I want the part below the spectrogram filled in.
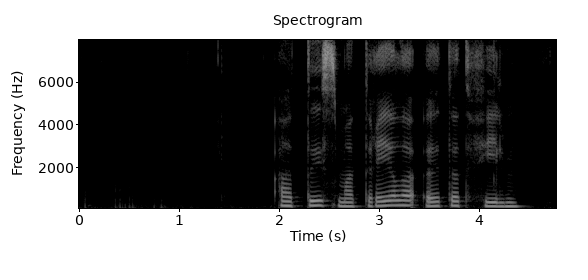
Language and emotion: Russian, neutral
